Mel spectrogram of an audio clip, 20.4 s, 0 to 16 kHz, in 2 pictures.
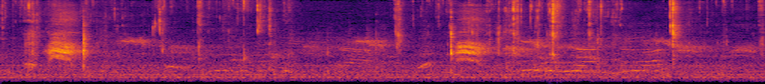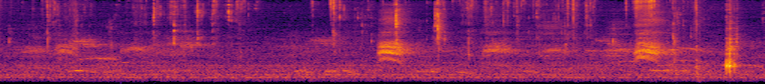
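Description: Close-miked eating sounds from a man eating rice and mutton curry with his hand: wet chewing, lip smacks and clicks. A few louder smacking or slurping bursts stand out, about a second in, near 6 s, and twice near the end.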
